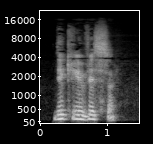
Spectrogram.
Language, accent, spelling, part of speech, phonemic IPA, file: French, Canada, décrivisse, verb, /de.kʁi.vis/, LL-Q150 (fra)-décrivisse.wav
- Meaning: first-person singular imperfect subjunctive of décrire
